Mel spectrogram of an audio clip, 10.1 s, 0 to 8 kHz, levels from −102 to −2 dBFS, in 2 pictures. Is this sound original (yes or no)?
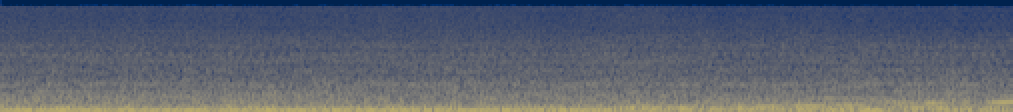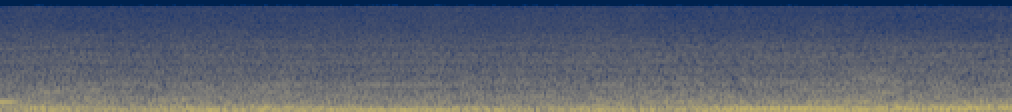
no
